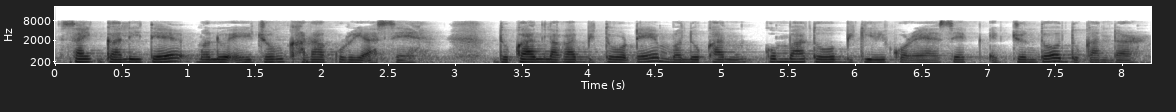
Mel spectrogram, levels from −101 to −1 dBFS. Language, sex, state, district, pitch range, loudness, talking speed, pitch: Nagamese, female, Nagaland, Dimapur, 165-180 Hz, -18 LUFS, 180 wpm, 175 Hz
